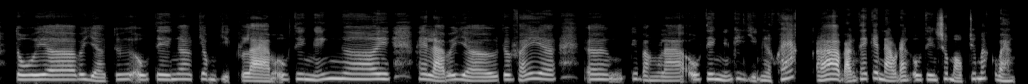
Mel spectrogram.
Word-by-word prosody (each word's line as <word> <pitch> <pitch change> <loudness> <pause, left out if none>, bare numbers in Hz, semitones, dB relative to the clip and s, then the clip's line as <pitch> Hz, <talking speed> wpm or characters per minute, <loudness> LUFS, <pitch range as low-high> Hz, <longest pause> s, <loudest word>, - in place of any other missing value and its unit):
"Tui, 225 0 +5
ơ, 220 0 +2
bây 230 0 0
giờ 175 -6 -1
tui 230 +1 -3
ưu 220 0 0
tiên, 230 0 0
ơ, 240 - -1
trong 245 -3 -4
việc - - -7
làm, 160 -3 +4
ưu - - -3
tiên 245 -2 0
nghỉ 210 +1 -2
ngơi 250 -2 +2 0.3
hay 240 -2 -1
là 170 -7 +4
bây 215 +4 -1
giờ 175 -3 0
tui 225 - +2
phải, 265 +2 -1 0.5
ơ, 235 -1 0 0.2
cái 255 - -6
bằng 195 -4 -4
là 175 -1 -1
ưu 225 - -1
tiên 245 -2 +2
những 200 0 -3
cái 260 -1 -6
việc - - -5
nào 185 - -2
khác!" 245 +10 0 0.2
A, 235 +5 +7
bạn 160 -5 +2
thấy 255 - -1
cái 275 - -1
nào 165 -8 +3
đang 190 +3 0
ưu 215 - -1
tiên 215 -1 -1
số 255 +4 -1
một 175 -10 -2
trước 260 - -4
mắt 270 +1 -1
của 210 - -8
bạn? 160 -2 0
225 Hz, 270 wpm, -22 LUFS, 195-245 Hz, 0.5 s, A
